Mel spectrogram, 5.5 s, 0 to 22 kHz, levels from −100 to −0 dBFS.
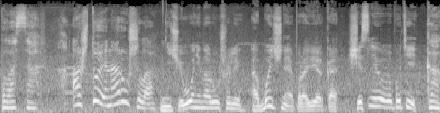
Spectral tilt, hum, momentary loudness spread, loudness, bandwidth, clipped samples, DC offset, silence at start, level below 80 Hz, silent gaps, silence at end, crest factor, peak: -3.5 dB/octave; none; 4 LU; -10 LUFS; over 20 kHz; under 0.1%; under 0.1%; 0 s; -38 dBFS; none; 0 s; 10 dB; 0 dBFS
